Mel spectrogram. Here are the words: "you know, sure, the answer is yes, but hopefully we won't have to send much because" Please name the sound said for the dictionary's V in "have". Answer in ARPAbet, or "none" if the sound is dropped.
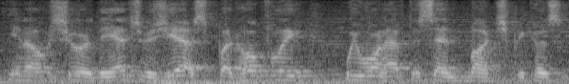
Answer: F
